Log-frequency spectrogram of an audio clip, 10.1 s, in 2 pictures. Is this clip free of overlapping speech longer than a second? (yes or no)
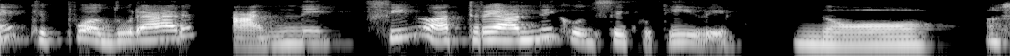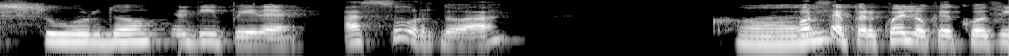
yes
